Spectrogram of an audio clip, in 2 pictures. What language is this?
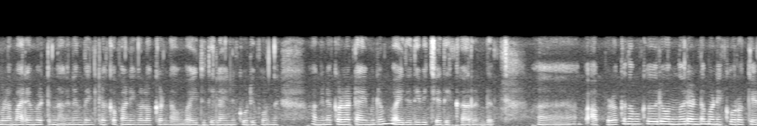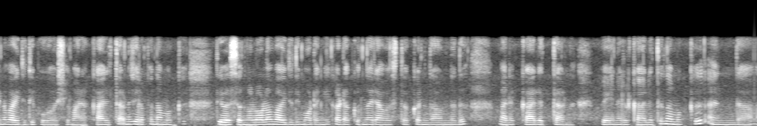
Malayalam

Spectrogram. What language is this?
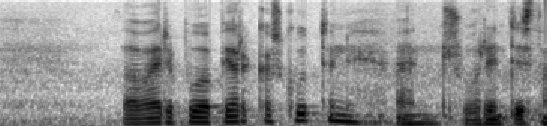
Icelandic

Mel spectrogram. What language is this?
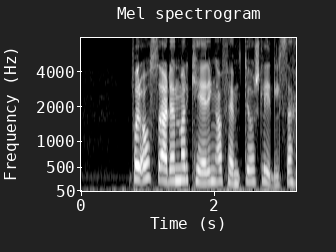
Norwegian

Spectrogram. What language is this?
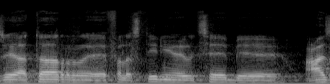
Hebrew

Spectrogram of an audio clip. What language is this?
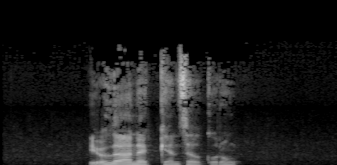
Divehi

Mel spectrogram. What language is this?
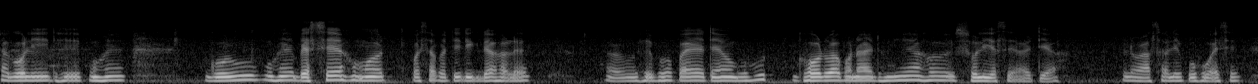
Assamese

